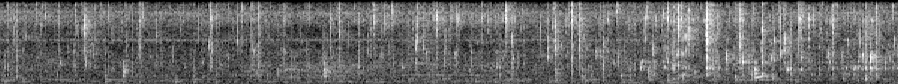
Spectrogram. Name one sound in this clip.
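Liquid pours into a pot.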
